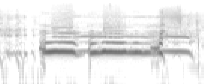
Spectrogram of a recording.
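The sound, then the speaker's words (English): A human voice imitates whale song with long, loud, sliding moans held for about two seconds, wavering in pitch, with no spoken words. “There's just whale sounds coming out.”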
